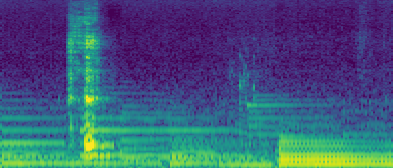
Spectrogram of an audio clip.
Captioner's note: chuckling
